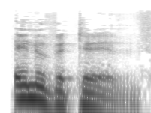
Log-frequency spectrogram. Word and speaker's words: innovative: पहला प्रोनाउंसिएशन है इनोवेटिव। इनोवेटिव। इस शब्द में 4 शब्दांश हैं। पहला शब्दांश है INN, दूसरा शब्दांश है O, तीसरा शब्दांश है VA और आखिरी शब्दांश है TIVE।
